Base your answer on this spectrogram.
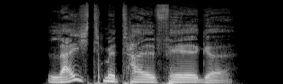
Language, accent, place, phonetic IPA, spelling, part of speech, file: German, Germany, Berlin, [ˈlaɪ̯çtmetalˌfɛlɡə], Leichtmetallfelge, noun, De-Leichtmetallfelge.ogg
- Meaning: alloy wheel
